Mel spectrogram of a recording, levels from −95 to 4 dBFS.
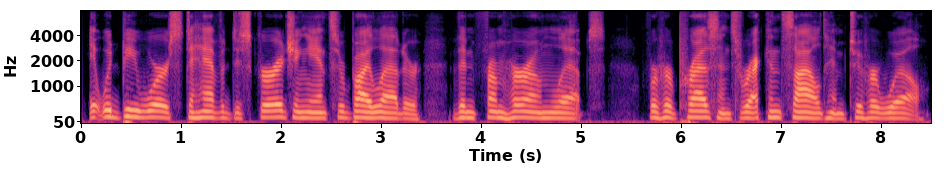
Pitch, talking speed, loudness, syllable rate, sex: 150 Hz, 170 wpm, -17 LUFS, 4.5 syllables/s, female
